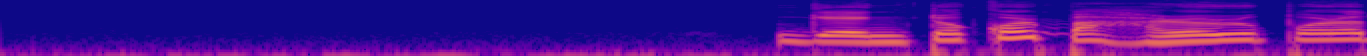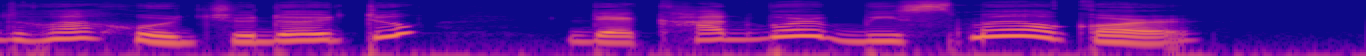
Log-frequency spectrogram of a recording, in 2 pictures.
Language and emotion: Assamese, surprised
